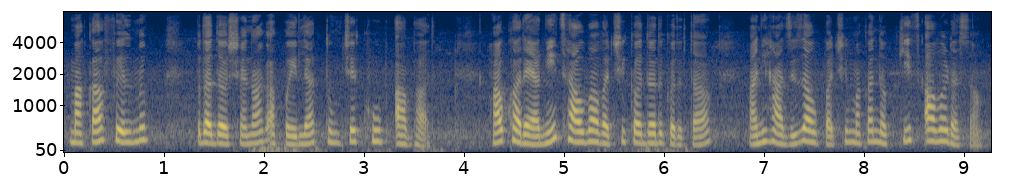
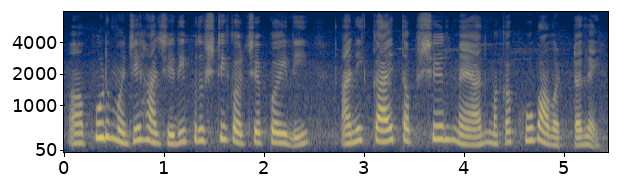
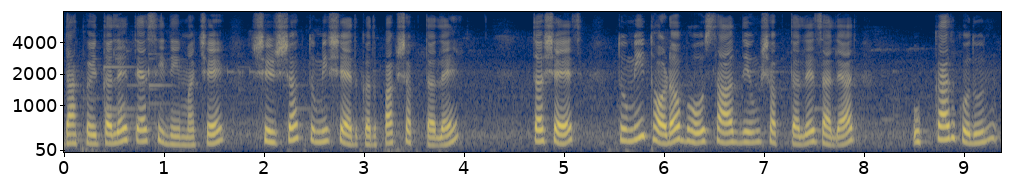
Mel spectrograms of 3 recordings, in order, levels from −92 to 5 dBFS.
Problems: none marked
